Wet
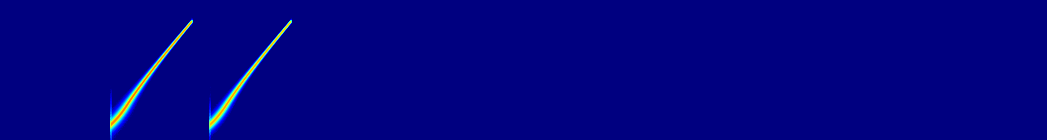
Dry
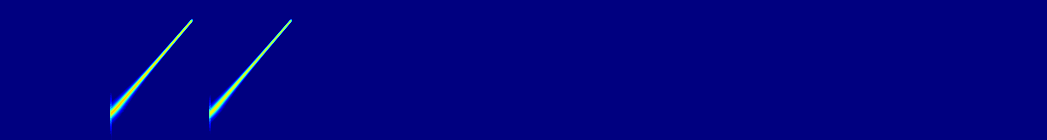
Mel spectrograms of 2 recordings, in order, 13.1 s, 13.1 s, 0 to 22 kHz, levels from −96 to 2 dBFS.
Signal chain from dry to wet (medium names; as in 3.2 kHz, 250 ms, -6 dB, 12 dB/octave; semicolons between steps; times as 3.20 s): tilt shelf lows -4 dB; frequency shift -310 Hz; trim +7.5 dB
